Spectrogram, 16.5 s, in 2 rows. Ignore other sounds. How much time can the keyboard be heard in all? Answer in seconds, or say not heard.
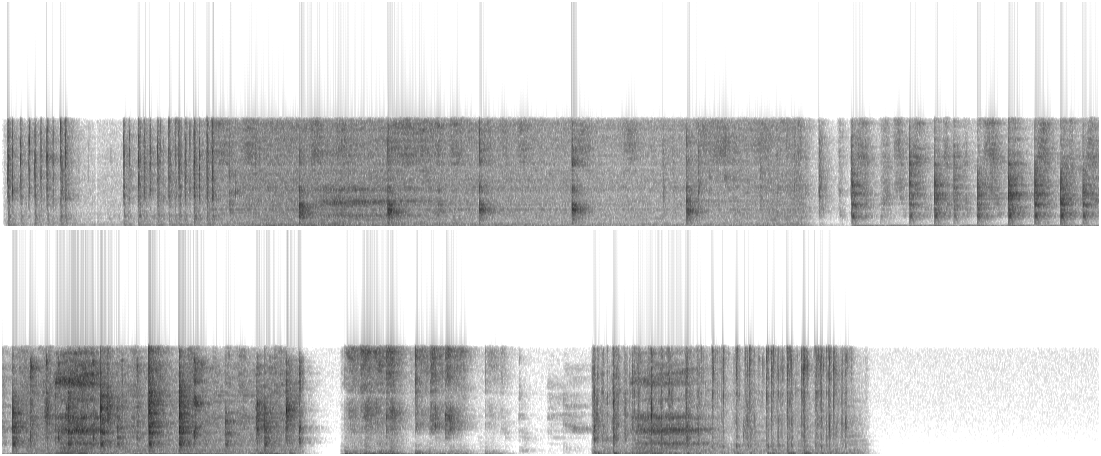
8 s.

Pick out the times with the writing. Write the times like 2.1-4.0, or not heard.
1.5-12.0.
